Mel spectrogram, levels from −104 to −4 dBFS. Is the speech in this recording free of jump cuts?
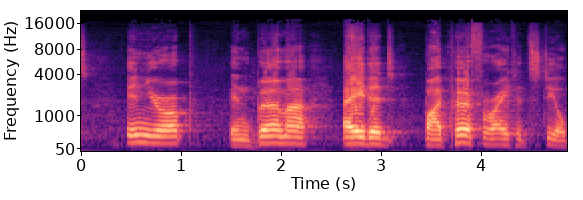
yes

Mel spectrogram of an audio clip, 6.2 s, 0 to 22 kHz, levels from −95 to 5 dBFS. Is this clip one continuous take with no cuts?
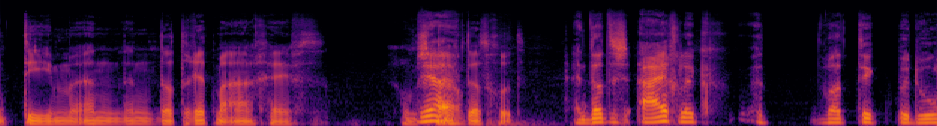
no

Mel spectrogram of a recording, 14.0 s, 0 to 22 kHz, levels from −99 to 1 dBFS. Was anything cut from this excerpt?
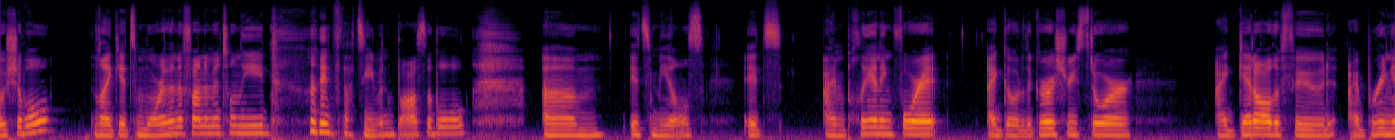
no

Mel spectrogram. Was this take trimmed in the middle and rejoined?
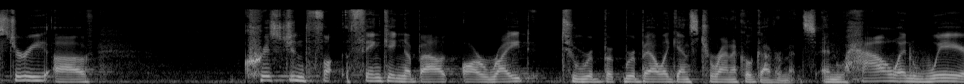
no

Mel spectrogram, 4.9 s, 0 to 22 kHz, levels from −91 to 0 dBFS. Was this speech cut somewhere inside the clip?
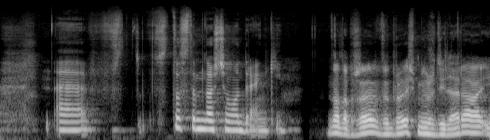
no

